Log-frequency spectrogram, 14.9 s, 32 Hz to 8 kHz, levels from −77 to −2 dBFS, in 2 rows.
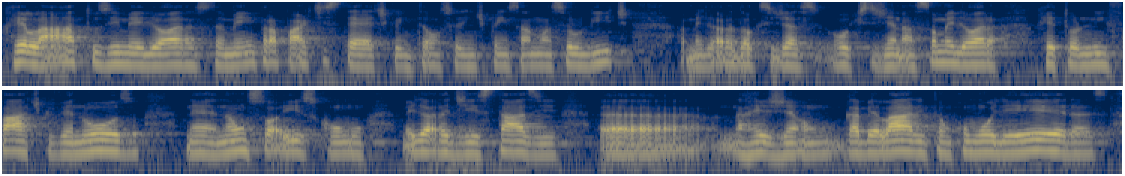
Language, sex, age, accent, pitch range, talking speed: Portuguese, male, 40-59, Brazilian, 130-145 Hz, 155 wpm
